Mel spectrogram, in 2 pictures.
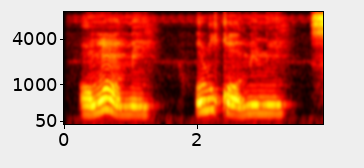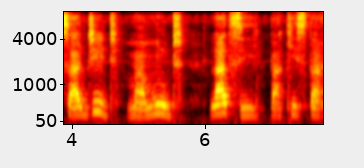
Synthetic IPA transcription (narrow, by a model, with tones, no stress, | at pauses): ɔ˨w̃ɔ̃˦ɔ˨mĩ˧ | o˧ɾu˦kɔ˦˨mĩ˧nĩ˧ | sa˧d͡ʒi˦˨dma˨mu˦˨d | la˦ti˧pa˨ki˦sta˦˨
